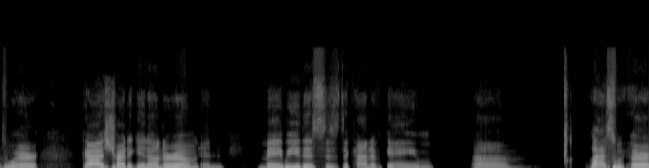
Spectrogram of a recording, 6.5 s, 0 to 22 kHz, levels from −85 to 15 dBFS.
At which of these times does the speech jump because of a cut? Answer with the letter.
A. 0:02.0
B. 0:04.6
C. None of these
A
